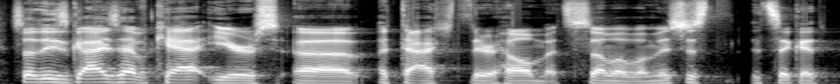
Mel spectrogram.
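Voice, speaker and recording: Low-voiced man musing aloud. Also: brisk, clean tone. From Ukraine. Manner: rambling, restarts often, thinks aloud. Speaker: reaction video host. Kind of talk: casual commentary.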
